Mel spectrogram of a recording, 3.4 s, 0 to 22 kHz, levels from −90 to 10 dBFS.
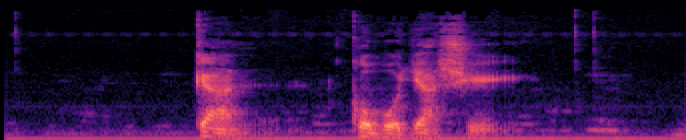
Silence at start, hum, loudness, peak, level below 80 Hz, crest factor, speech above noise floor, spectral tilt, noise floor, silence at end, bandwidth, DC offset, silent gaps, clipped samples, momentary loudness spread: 0.05 s; none; -20 LUFS; 0 dBFS; -38 dBFS; 24 dB; 21 dB; -3.5 dB/octave; -40 dBFS; 0 s; 16.5 kHz; under 0.1%; none; under 0.1%; 21 LU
